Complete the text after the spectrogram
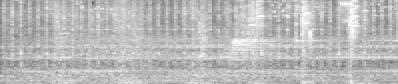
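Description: A metal lock mechanism clicks and whirs as it is worked by hand.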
